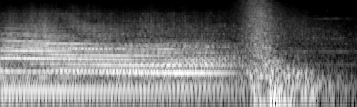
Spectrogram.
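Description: A veteran bush pilot's float plane propeller engine drones steadily with a buzzing, layered hum as it gets airborne, then a rushing surge of noise sweeps in near the end as the engine sound fades slightly.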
